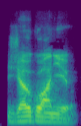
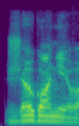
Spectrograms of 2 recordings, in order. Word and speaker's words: Zhou Guanyu: anymore so 15th uh it's pronounced he prefers to go by zhou guanyu jo gwanyu okay yoguan you hold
